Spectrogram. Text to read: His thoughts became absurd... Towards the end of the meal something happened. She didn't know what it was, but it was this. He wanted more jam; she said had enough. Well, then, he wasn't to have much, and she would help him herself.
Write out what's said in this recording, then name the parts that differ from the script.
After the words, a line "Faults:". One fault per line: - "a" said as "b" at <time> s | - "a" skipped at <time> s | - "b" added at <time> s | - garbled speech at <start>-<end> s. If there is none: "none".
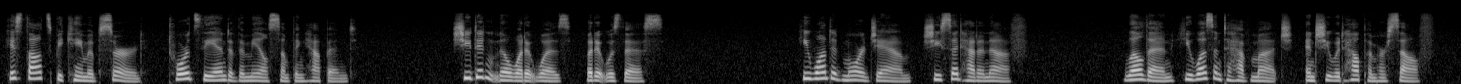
His thoughts became absurd... Towards the end of the meal something happened. She didn't know what it was, but it was this. He wanted more jam; she said had enough. Well, then, he wasn't to have much, and she would help him herself.
Faults:
none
